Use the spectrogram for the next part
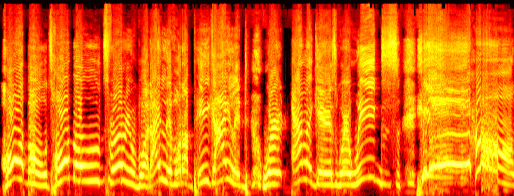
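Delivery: hammed-up shouting impression, very high-pitched; Ivankov. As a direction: proclaim it wildly, climbing to a yell. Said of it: "his second command goes".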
